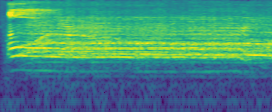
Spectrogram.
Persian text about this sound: ازتون میخوام با تمام قدرت فریاد بزنین بلند و رسا.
